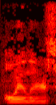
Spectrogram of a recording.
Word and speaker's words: Euler: They're related indirectly through a thing called Euler's equation, which it talks about. It's spelled E-U-L-E-R or something like that. It's actually pronounced Euler.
